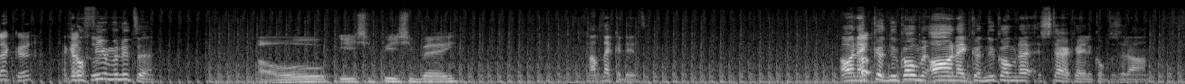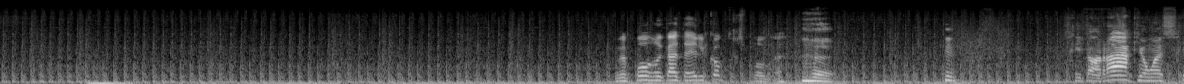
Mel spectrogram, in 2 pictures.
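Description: A helicopter's rotor thrums steadily.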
